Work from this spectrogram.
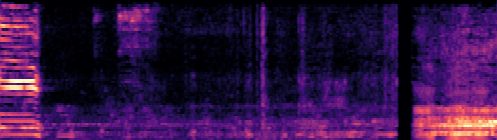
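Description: Chickens and roosters at a Bocaue poultry market in the Philippines, with loud overlapping clucking and crowing close by and steady crowd murmur beneath, broken by a brief gap near the end.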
